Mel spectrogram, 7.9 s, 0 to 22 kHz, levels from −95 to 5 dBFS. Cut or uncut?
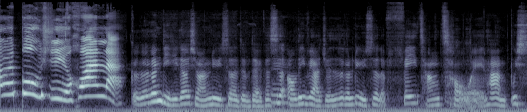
uncut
